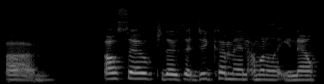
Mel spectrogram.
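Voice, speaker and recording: A woman's voice: on the high side, fairly even intonation, brisk, vocal fry. A woman from Kentucky with a Southern accent, chatting casually with viewers on a live stream about her books. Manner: chatty, thanks viewers, reads chat aloud. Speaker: author streaming writing sprints.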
